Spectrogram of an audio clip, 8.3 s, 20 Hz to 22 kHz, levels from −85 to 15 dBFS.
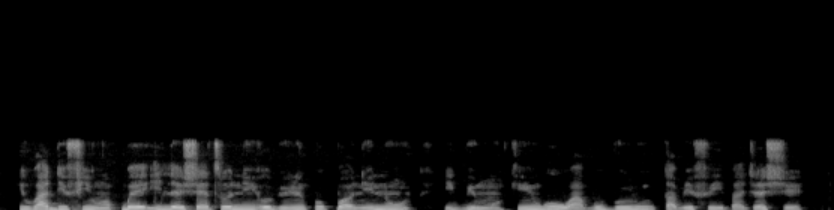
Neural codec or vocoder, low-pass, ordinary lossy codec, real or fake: none; 7.2 kHz; none; real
